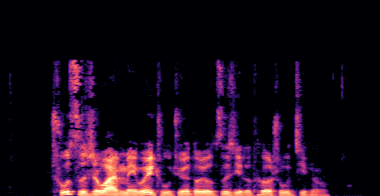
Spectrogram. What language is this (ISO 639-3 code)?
zho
